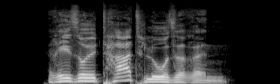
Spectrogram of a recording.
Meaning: inflection of resultatlos: 1. strong genitive masculine/neuter singular comparative degree 2. weak/mixed genitive/dative all-gender singular comparative degree
- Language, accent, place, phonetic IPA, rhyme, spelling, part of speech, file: German, Germany, Berlin, [ʁezʊlˈtaːtloːzəʁən], -aːtloːzəʁən, resultatloseren, adjective, De-resultatloseren.ogg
